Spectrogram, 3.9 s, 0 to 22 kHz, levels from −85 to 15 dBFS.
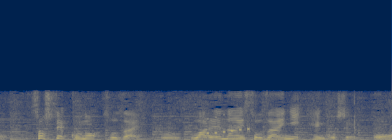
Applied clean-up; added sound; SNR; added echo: none; none; none; none.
